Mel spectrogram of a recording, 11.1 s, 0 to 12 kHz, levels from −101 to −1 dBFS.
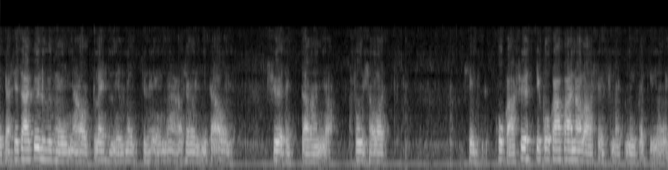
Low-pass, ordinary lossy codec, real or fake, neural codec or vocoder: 7.2 kHz; Opus, 64 kbps; fake; codec, 16 kHz, 4.8 kbps, FACodec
